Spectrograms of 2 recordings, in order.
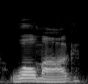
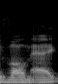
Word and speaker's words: Vomag: it out to it in German it'll be pronounced walog but um in English it's it's probably better with my terrible German accent just to say vag so but you do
